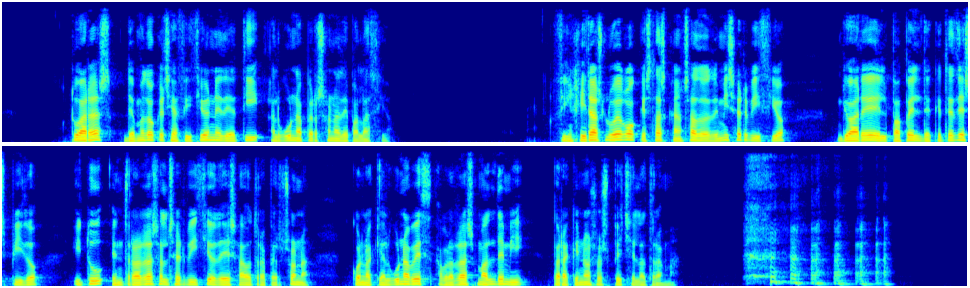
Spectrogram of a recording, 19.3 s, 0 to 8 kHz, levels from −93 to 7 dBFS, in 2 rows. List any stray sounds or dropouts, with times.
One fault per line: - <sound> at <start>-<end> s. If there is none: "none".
- laugh at 17.1-18.6 s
